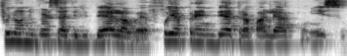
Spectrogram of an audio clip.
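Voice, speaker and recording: A woman speaks at a moderate pace and medium pitch with fairly even intonation. Her voice is somewhat breathy, with a dark, mellow tone. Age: 80s+. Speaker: retired veterinary professor. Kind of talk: interview. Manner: halting.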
